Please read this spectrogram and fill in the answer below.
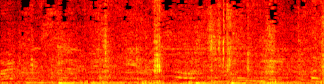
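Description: Christmas tree dragged through a metal funnel netting machine, its branches rustling and scraping with a dense crackle. Background music plays underneath.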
